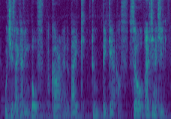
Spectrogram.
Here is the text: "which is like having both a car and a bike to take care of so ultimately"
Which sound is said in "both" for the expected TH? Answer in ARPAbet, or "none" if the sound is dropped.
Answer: TH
